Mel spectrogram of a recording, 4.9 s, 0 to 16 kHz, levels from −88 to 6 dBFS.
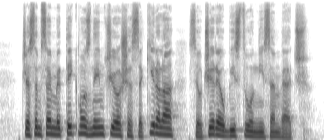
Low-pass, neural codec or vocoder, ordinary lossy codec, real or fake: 14.4 kHz; none; none; real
